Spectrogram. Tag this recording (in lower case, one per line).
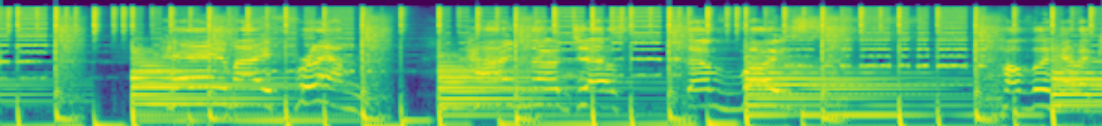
music
electronic music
